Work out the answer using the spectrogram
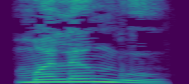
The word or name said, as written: ಮೂಲಂಗಿ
